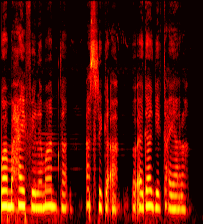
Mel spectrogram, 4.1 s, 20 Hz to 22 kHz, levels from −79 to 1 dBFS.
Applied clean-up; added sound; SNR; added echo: neural mask model DeepFilterNet 3.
